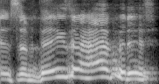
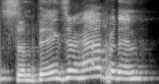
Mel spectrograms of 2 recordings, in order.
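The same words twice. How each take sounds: First: Laughing. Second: Excited. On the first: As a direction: repeat it laughing, higher. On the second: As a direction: hype it up, lean on are. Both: Real, not acted.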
